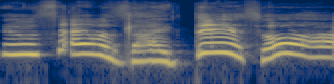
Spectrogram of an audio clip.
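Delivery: horrendous, badly faked put-on girl voice. Retelling how someone read manga characters aloud: imitating a horrendous girl voice. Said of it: "he had a girl voice, which was horrendous".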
